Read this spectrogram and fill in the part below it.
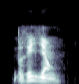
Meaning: masculine plural of brillant
- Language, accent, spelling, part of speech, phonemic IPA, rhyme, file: French, France, brillants, adjective, /bʁi.jɑ̃/, -jɑ̃, LL-Q150 (fra)-brillants.wav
